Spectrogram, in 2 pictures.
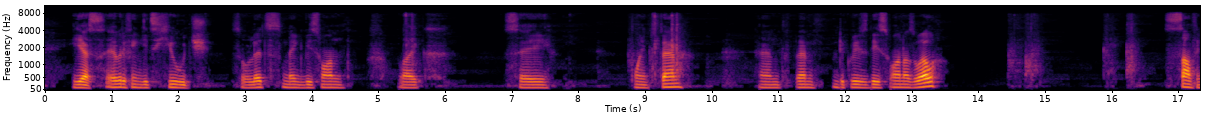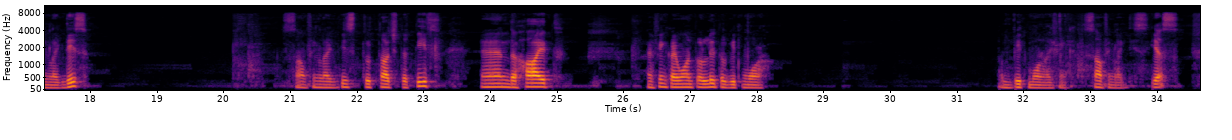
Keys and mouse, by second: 0.9 click, 1.9 click, 4.6-6.6 drag, 6.8 click, 7.6-10.2 middle drag, 11.1-17.1 drag, 18.6-21.3 drag, 24.6-25.7 middle drag, 27.8-29.9 shift+middle drag, 33.9-34.6 middle drag.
